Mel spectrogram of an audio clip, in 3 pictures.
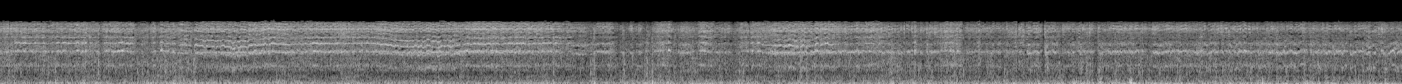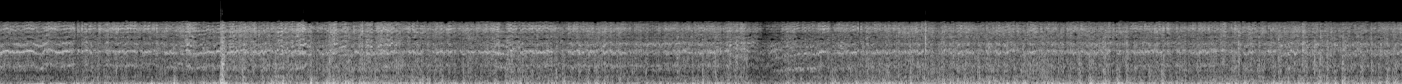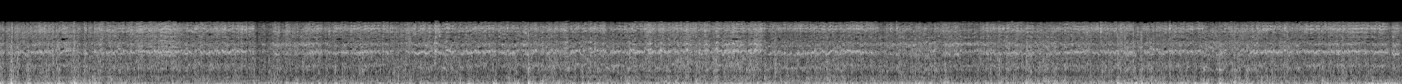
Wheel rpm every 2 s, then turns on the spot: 230, 220, 220, 230, 230, 230, 230, 230, 220, 220, 180, 220, 230, 220, 220, 220, 210, 200, 210, 220, 220.
none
